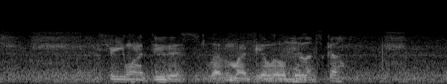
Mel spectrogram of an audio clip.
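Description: A young man laughs out loud.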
